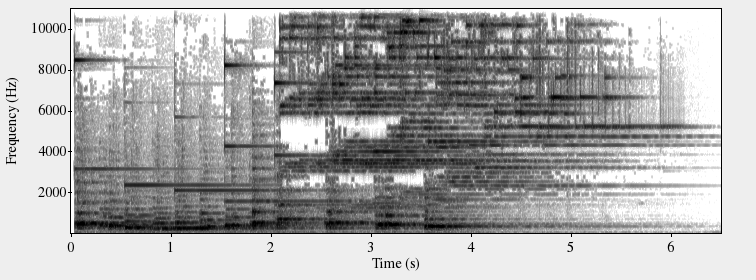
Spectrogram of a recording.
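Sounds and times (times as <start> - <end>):
magical cartoon music finale: 0.0 - 4.8.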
